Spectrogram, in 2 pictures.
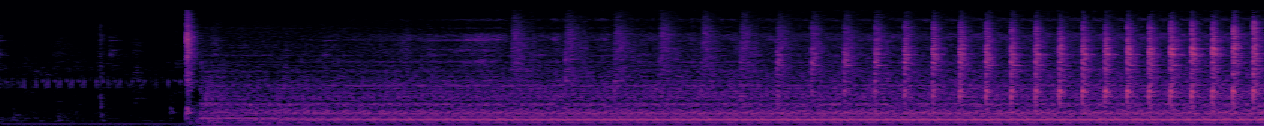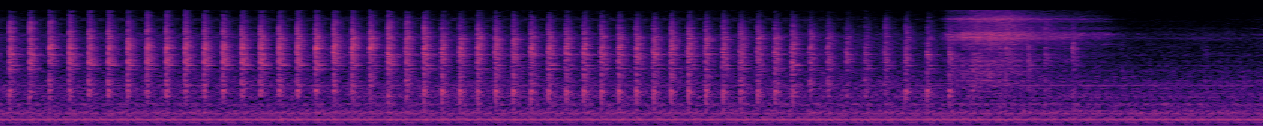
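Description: A small air compressor switches on with a click about a second in and runs with a steady hum. Over it the Märklin donkey engine's small piston engine works on compressed air with a rapid, regular beat that builds, peaks and fades, and a short hiss of escaping air comes near the end. The engine runs weakly because its piston and cylinder are worn and let the air leak past.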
